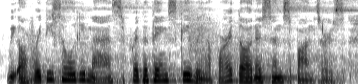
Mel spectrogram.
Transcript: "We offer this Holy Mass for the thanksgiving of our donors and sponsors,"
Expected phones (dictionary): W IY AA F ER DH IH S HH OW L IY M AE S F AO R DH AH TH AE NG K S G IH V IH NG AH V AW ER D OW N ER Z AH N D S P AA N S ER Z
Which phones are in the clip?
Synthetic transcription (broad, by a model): W IY AA F ER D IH S HH OW L IY M AE S F AO R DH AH TH AE NG K S G IH V IH NG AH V AW ER D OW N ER S AH N D S P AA N S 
